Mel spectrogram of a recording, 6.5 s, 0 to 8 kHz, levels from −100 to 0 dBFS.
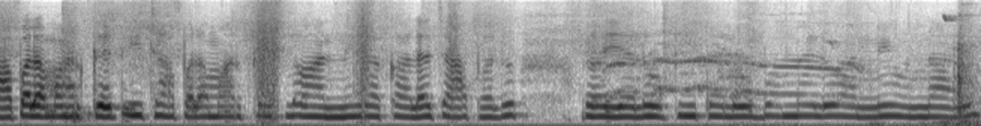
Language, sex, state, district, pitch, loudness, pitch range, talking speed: Telugu, female, Andhra Pradesh, Guntur, 245 Hz, -22 LUFS, 235-255 Hz, 110 wpm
